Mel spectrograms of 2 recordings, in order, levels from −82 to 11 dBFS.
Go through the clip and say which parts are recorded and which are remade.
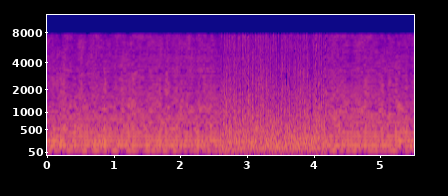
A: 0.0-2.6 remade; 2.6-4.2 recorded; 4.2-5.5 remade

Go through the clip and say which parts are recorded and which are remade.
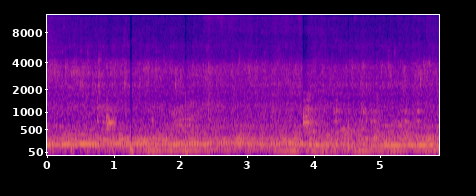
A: 0.0-1.4 recorded; 1.4-4.9 remade; 4.9-5.9 recorded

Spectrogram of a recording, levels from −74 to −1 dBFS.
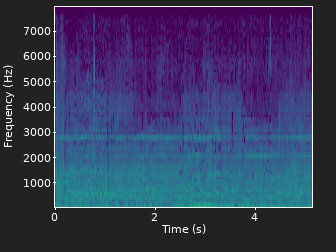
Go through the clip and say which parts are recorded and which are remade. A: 0.0-0.5 remade; 0.5-1.0 recorded; 1.0-5.2 remade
